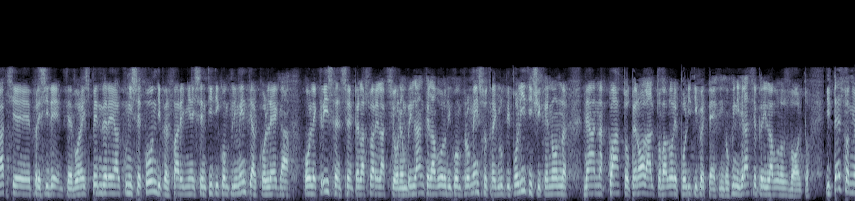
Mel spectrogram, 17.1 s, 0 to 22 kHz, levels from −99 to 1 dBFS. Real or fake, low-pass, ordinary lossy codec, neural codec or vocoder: fake; 5.4 kHz; AAC, 24 kbps; codec, 44.1 kHz, 7.8 kbps, Pupu-Codec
